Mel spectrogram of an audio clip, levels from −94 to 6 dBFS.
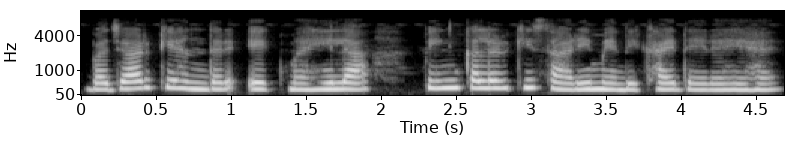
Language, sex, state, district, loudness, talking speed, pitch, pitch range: Hindi, female, Assam, Kamrup Metropolitan, -13 LUFS, 180 wpm, 255 Hz, 245-290 Hz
